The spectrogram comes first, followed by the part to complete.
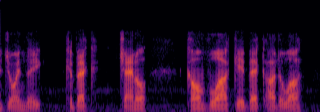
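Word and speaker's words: Québec: the quebec channel convoy quebec ottawa i'm pronouncing that in french specifically because it's per it's spelt that way it's an i not a y com i quebec and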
